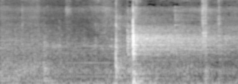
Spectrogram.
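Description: The flip-up rear liftglass of a GMC Yukon Denali being worked by its handle: two sharp latch clicks about a second in, the second louder, like a knock.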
